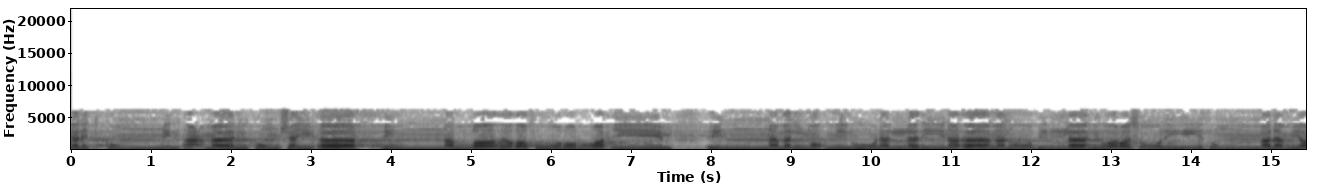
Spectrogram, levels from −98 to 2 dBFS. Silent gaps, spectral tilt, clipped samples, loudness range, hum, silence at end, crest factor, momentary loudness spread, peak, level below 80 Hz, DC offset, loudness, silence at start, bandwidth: none; -5 dB/octave; under 0.1%; 5 LU; none; 0 s; 18 dB; 11 LU; -6 dBFS; -62 dBFS; 0.3%; -23 LUFS; 0 s; 6.6 kHz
